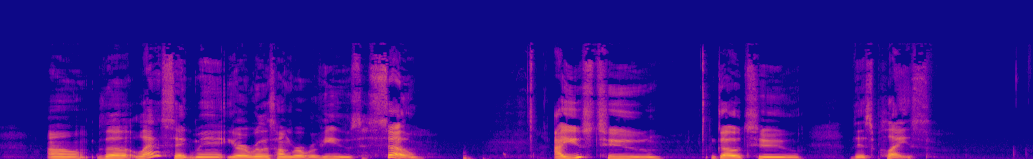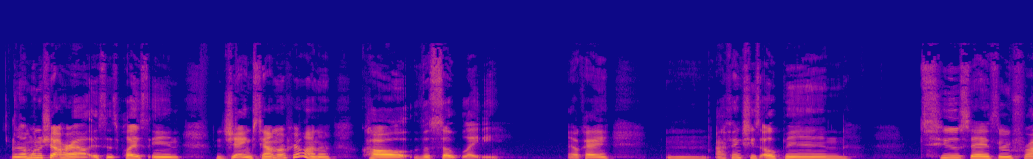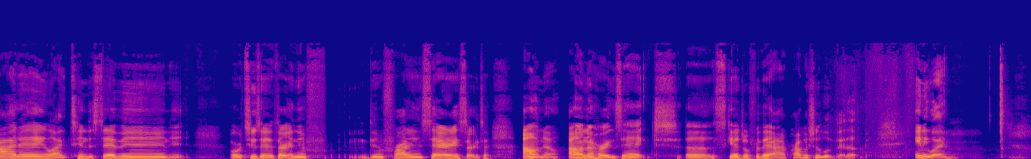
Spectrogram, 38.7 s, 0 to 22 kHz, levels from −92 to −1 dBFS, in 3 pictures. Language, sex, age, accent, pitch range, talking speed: English, female, 20-39, American, 175-220 Hz, 120 wpm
